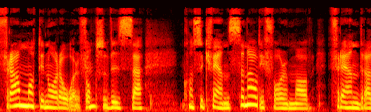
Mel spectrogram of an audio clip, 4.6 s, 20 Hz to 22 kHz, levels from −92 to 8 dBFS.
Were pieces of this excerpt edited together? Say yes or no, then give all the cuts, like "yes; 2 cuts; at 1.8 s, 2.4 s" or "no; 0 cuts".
yes; 2 cuts; at 1.1 s, 3.2 s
